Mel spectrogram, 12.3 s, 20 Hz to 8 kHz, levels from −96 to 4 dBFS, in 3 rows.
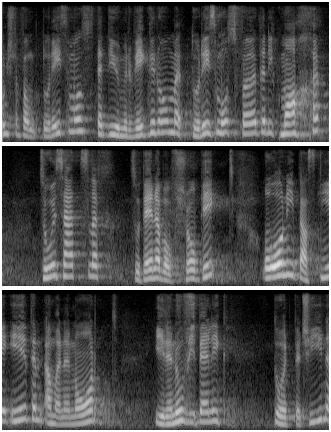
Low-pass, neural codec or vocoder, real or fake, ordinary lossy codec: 7.2 kHz; codec, 24 kHz, 0.9 kbps, WavTokenizer, small release; fake; none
